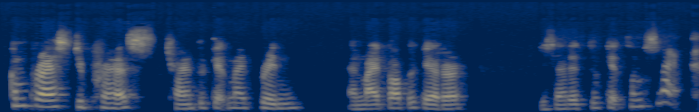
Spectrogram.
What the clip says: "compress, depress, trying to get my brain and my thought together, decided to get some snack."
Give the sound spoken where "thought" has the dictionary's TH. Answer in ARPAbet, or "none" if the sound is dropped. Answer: T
